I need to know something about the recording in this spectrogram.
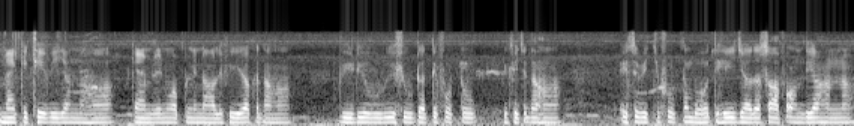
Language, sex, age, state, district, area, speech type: Punjabi, male, 18-30, Punjab, Mansa, urban, spontaneous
